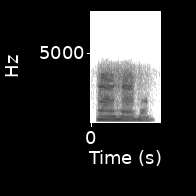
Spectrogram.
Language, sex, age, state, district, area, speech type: Sindhi, female, 30-45, Uttar Pradesh, Lucknow, urban, conversation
